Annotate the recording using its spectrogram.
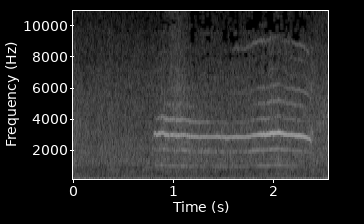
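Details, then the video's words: Mother cat with her kitten, both hungry and calling loudly for food: one long, sustained meow of about one and a half seconds, steady then rising slightly at the end, over low rumbling noise. "Mother cat and kitten meowing loudly for food"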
